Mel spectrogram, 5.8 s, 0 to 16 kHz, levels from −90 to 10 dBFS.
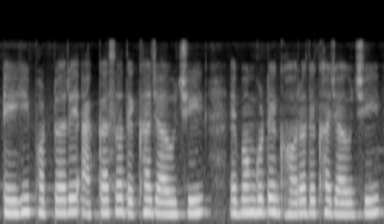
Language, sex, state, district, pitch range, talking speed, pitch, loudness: Odia, female, Odisha, Nuapada, 200-215 Hz, 115 wpm, 205 Hz, -12 LUFS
